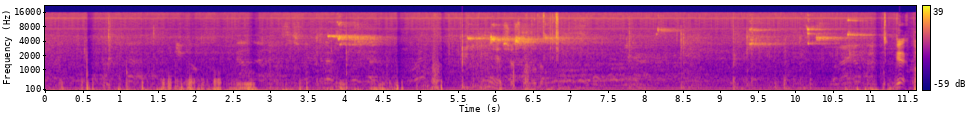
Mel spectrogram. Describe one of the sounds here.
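A ball thuds on a wooden floor as players kick it.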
